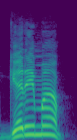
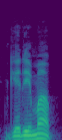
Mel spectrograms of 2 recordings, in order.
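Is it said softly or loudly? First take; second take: loudly; softly. First: It is said very loudly. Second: It is said softly.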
